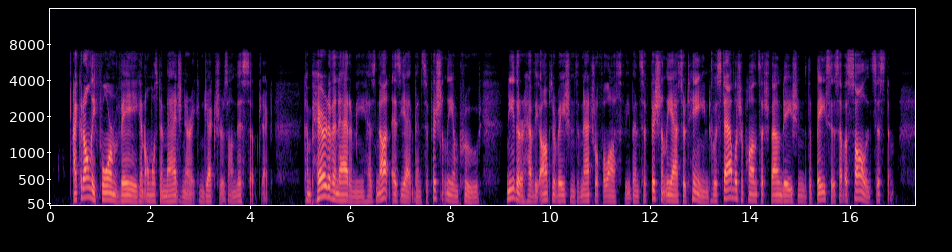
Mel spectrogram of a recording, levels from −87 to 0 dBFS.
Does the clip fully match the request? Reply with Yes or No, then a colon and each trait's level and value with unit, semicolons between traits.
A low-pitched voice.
Yes: low, 110 Hz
